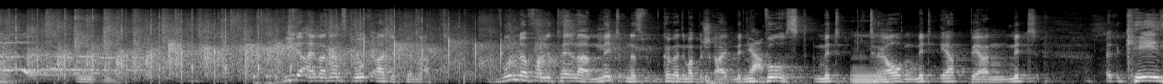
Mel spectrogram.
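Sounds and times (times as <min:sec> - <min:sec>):
group applauding at a tasting: 0:00.0 - 0:06.1
speech: 0:03.0 - 0:11.6.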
